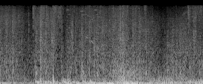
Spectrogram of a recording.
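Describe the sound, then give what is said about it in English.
Gunfire in a Destiny 2 Crucible multiplayer match, a dense, continuous, loud barrage of rapid shots and booms that runs for the whole clip without a pause. “this guy's shooting. Dang it, sniper.”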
